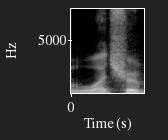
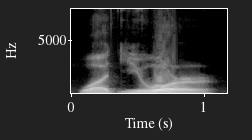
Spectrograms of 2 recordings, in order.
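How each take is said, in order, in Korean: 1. t와 y가 섞여서, 빠르게 말해요. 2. 두 단어는 따로, 이어지지 않게 말해요. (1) "사실은 what your body says. 이렇게 빨리 하면 그렇게 되죠" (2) "띄우면 이렇게 되지만"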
